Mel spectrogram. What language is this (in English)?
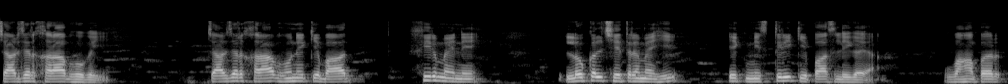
Urdu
